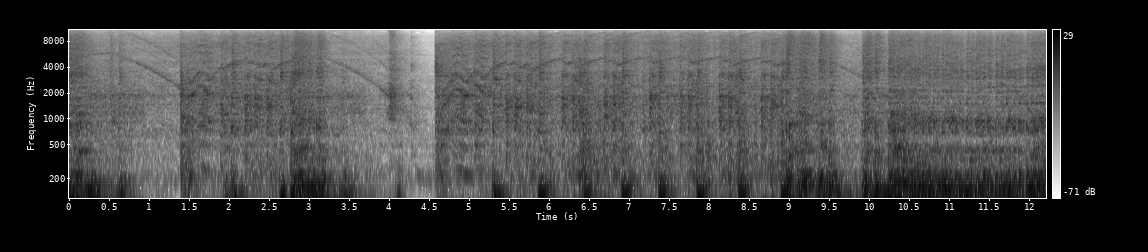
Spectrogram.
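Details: Turbo Jeep on Megasquirt MS3X with 80 lb EV1 injectors, cam position sensor reset and base timing being set: cranks, catches and settles into a lumpy, uneven low rumble; engine starts and runs but still needs tuning.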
